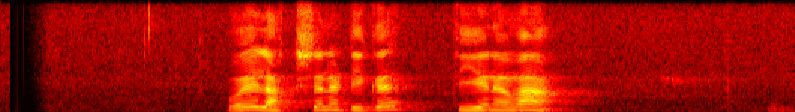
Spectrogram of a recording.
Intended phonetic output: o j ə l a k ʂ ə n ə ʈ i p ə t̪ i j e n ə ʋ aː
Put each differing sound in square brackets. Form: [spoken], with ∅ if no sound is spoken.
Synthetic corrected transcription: o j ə l a k ʂ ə n ə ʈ i [k] ə t̪ i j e n ə ʋ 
